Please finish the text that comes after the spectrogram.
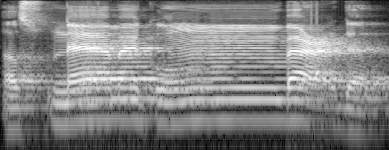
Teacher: സക്നത മീമും ശേഷം ബാഉം ഇഖ്ഫ ശഫവി ചെയ്ത് മീമിനെ അവ്യക്തമാക്കി മണിക്കണം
